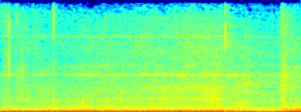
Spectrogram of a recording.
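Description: Diesel runs with a steady, droning hum holding one pitch over the engine note, consistent with a failed turbocharger.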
